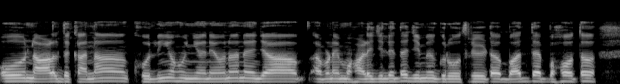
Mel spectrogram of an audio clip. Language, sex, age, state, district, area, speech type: Punjabi, male, 18-30, Punjab, Mohali, rural, spontaneous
